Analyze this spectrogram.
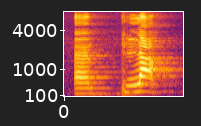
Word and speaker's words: plat: Un plat. Un plat. Lettre T, lettre muette.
